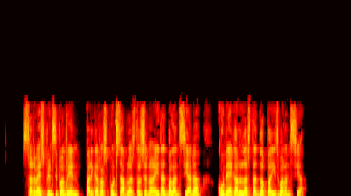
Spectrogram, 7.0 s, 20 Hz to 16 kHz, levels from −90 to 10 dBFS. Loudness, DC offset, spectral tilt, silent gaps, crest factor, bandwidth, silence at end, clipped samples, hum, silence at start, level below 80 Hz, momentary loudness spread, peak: -17 LUFS; under 0.1%; -4 dB/octave; 4.27-4.36 s; 16 dB; 8.2 kHz; 1 s; under 0.1%; none; 0.45 s; -58 dBFS; 6 LU; -2 dBFS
